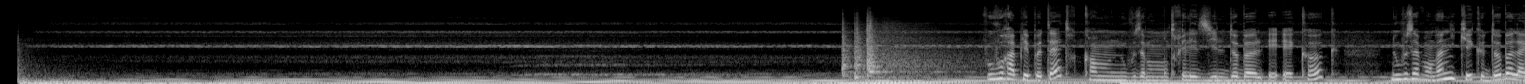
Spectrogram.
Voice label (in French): Rainbow Serpent French; Welcoming International Guests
